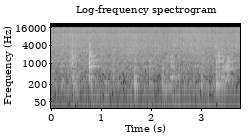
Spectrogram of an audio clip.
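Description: Green chillies, curry leaves and coriander fry in a pan for a soy recipe, giving a steady close sizzle broken by regular scraping stirs, with no one speaking.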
